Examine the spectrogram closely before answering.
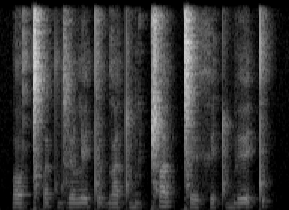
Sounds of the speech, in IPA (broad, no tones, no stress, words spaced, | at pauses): ʌǀʰʌtd͡zə letəɡat biǁatǀexet bet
